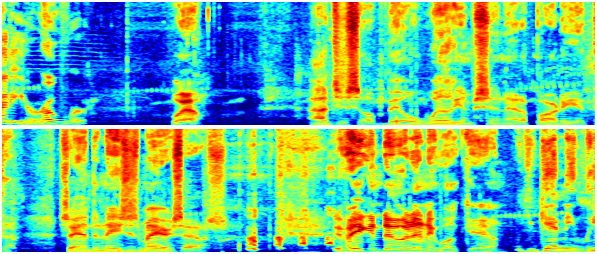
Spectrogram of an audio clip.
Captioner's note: Sadie laughs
